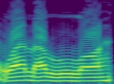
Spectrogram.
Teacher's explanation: Pada lafal Allah bila didahului dengan fathah maka Allahnya tebal. Wa mallah, tapi ma jangan ikut tebal.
